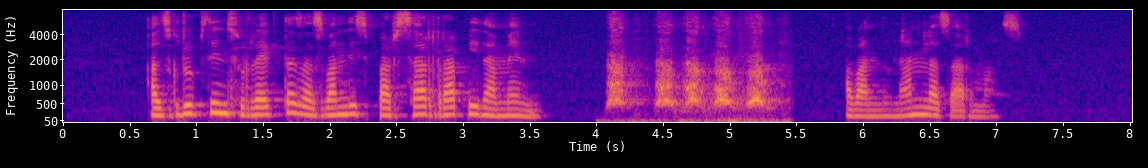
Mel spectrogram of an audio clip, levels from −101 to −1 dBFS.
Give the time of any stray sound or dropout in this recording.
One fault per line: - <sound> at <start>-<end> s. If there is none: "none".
- bark at 4.0-5.5 s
